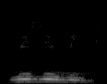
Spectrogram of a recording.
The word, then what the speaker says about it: WYSIWYG: WYSIWYG spelled as WYSIWYG, and it is pronounced as WEEEZEEWEEG. WYSIWYG.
